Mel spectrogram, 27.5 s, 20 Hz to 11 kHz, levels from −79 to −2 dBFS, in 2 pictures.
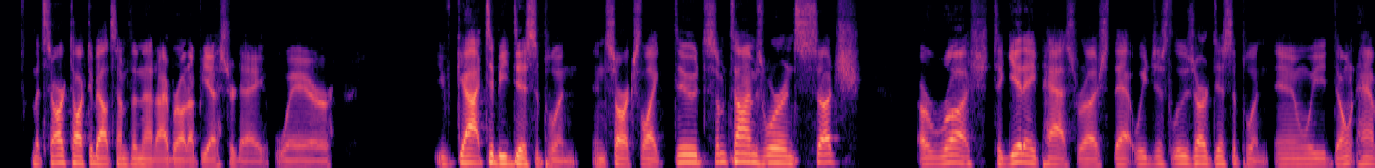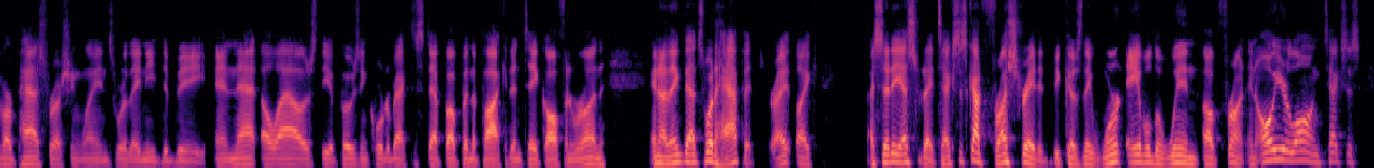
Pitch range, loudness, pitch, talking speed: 105-140 Hz, -25 LUFS, 120 Hz, 205 wpm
